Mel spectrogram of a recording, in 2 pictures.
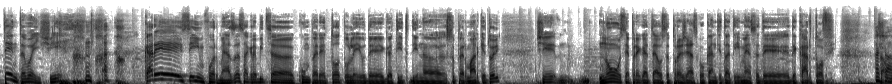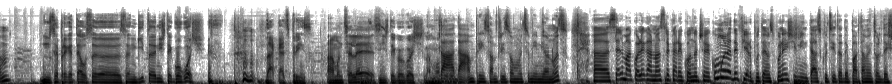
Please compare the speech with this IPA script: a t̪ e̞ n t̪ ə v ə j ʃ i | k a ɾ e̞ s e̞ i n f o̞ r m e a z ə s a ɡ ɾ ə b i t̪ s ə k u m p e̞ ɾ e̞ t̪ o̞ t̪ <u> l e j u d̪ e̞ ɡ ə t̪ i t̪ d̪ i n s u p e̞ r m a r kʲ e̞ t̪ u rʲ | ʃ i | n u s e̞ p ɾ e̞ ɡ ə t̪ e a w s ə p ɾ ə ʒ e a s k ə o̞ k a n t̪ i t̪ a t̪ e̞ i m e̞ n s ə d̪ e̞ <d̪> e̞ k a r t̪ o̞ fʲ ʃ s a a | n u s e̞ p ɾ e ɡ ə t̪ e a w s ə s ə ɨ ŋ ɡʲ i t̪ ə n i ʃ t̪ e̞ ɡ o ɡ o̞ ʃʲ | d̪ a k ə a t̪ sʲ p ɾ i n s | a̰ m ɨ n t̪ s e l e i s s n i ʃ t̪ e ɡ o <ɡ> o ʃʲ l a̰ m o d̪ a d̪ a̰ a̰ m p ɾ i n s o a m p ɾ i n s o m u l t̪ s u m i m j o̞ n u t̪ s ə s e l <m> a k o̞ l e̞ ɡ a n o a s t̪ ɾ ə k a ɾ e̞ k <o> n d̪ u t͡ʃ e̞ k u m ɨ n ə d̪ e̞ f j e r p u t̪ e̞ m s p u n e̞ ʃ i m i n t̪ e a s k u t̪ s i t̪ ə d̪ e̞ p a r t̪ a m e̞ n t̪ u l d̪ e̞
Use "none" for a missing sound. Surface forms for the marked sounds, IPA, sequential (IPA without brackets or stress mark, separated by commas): u, d̪, ɡ, m, o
